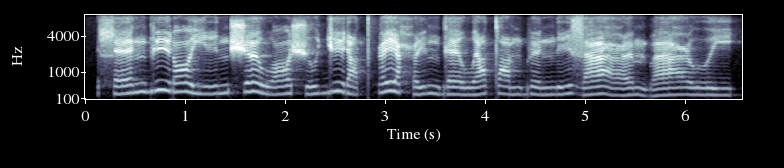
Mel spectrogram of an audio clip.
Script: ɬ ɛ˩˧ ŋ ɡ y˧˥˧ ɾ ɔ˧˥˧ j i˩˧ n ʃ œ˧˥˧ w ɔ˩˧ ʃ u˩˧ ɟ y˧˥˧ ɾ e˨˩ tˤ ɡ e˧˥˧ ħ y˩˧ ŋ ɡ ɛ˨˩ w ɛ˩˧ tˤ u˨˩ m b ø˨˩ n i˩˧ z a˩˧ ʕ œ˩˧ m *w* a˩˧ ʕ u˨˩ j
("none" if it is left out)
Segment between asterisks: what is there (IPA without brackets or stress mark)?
b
